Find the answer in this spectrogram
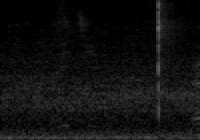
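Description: A single sharp smack of hands about one and a half seconds in, one rep of an explosive push-up against a tree trunk, over a steady low background rumble.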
